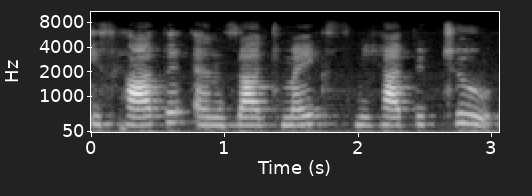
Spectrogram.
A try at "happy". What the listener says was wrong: Make sure to pronounce that E sound at the end. Instead of happy, it's happy, happy.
